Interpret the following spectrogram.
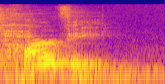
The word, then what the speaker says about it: Hervey: of the name from H-E-R-V-E-Y, like Hervey Scudder. Yeah, yeah. Because it's Harvey, and that's how they pronounce it.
